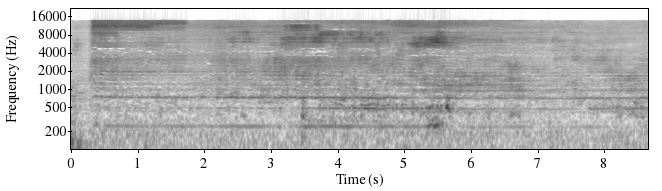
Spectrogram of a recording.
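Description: Small high-revving engines of nitro-powered RC cars buzzing with a thin, high whine that swells and fades a few times, over a steady hum.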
